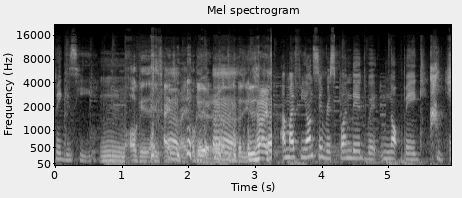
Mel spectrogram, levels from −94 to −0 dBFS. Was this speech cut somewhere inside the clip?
yes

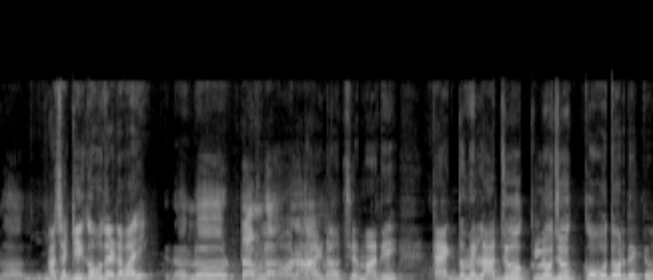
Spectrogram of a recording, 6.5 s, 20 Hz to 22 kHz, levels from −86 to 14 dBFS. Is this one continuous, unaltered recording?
no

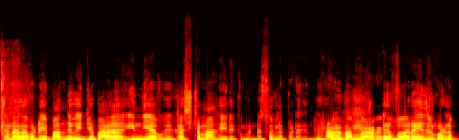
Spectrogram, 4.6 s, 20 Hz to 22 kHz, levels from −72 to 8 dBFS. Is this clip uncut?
yes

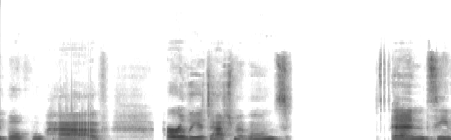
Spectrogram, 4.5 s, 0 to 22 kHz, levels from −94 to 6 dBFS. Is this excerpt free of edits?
yes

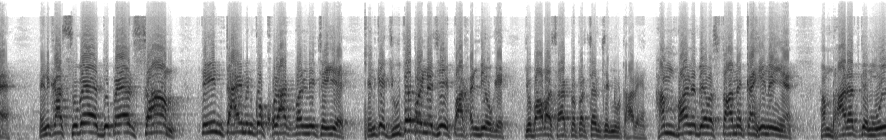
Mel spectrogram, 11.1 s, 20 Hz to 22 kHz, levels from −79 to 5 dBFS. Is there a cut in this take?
yes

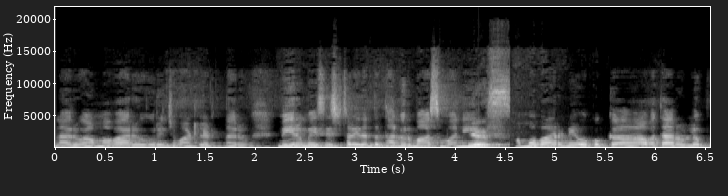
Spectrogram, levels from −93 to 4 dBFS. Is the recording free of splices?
no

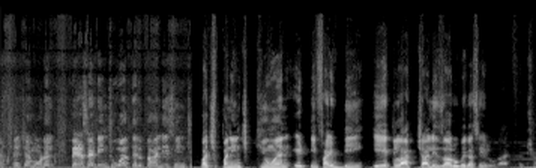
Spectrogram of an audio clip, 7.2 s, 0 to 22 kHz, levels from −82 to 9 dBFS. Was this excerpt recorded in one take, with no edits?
no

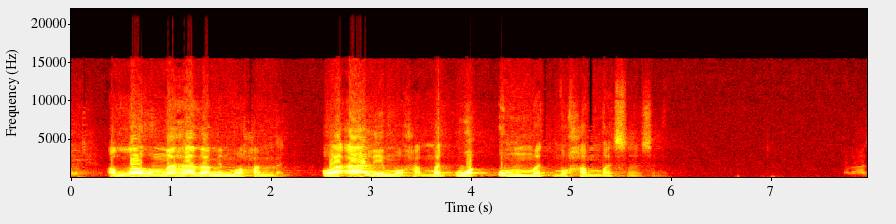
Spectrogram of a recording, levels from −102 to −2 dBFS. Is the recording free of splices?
yes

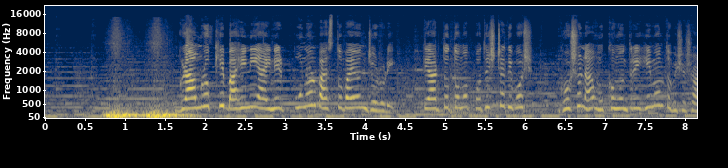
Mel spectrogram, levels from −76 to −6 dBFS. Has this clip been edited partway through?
no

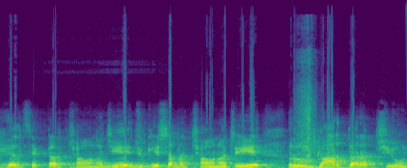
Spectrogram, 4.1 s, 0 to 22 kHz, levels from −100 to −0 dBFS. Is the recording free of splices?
yes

